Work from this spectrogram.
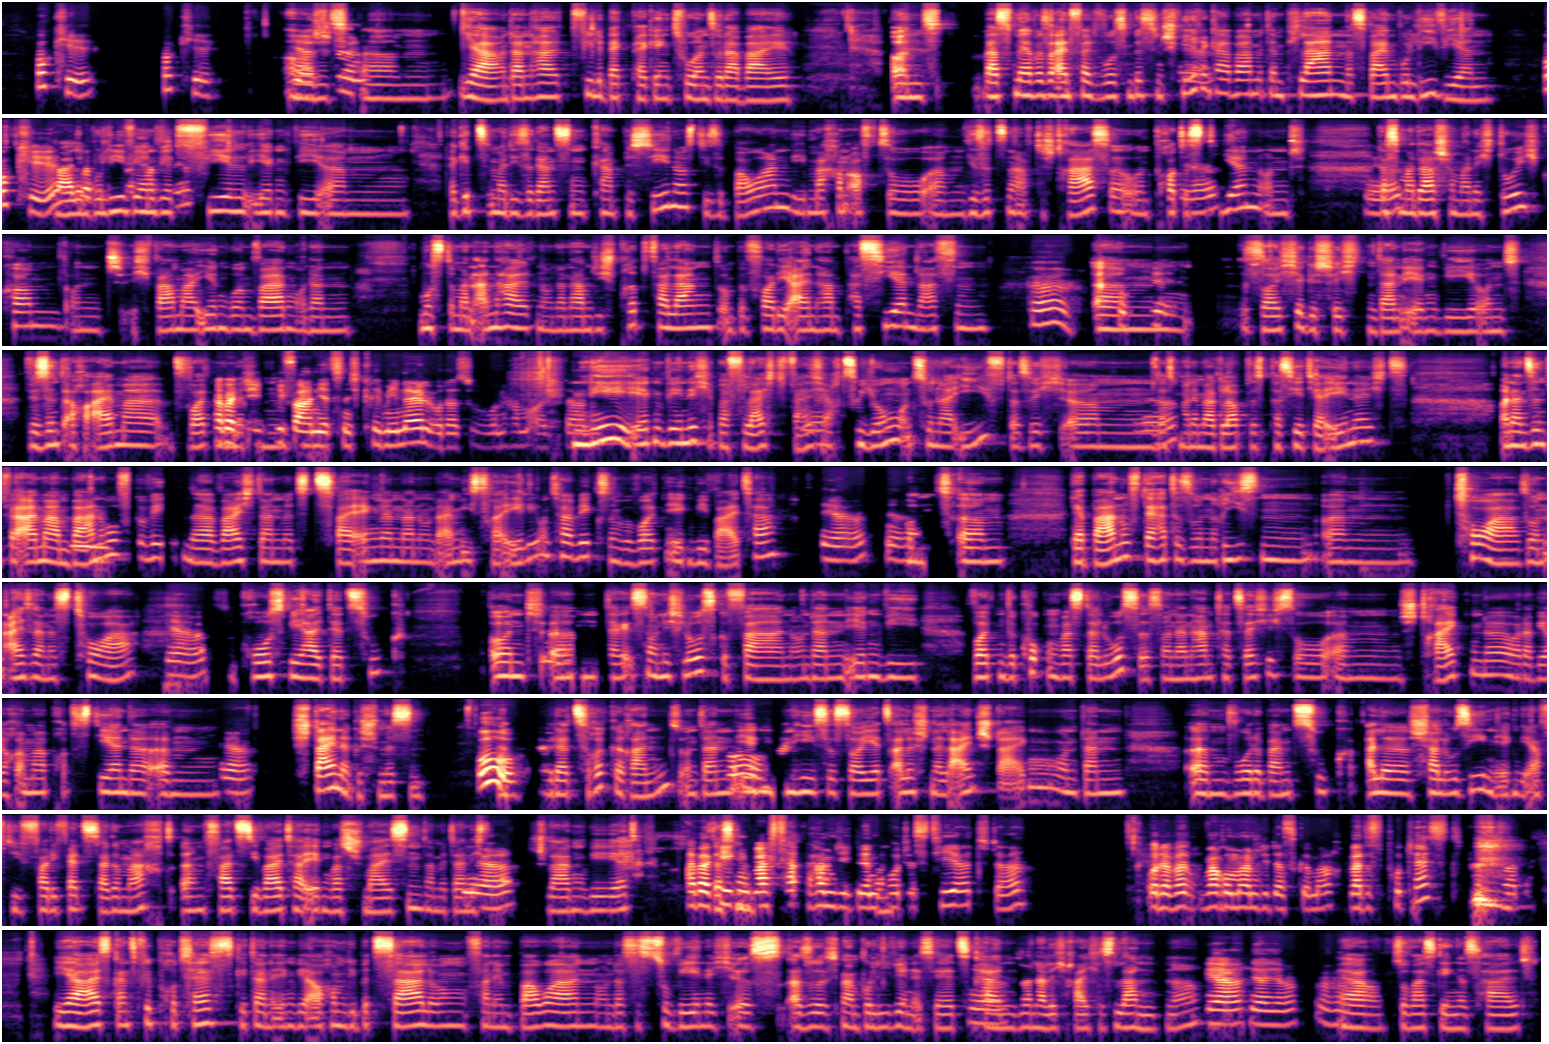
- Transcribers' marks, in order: in Spanish: "Campesinos"; tapping; surprised: "Oh"; unintelligible speech; throat clearing
- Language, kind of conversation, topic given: German, unstructured, Wie bist du auf Reisen mit unerwarteten Rückschlägen umgegangen?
